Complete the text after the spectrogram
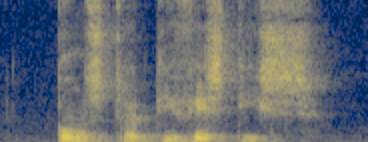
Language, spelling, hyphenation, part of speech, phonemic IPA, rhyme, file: Dutch, constructivistisch, con‧struc‧ti‧vis‧tisch, adjective, /ˌkɔn.strʏk.tiˈvɪs.tis/, -ɪstis, Nl-constructivistisch.ogg
- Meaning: constructivist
